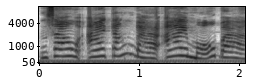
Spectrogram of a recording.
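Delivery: high, anxious voice of a daughter; acted worried questioning. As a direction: fret over a suffering mother. Daughter questions her dying, screaming mother.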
